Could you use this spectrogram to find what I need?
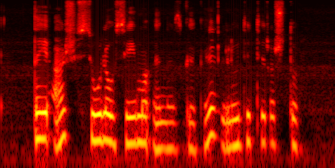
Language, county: Lithuanian, Vilnius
